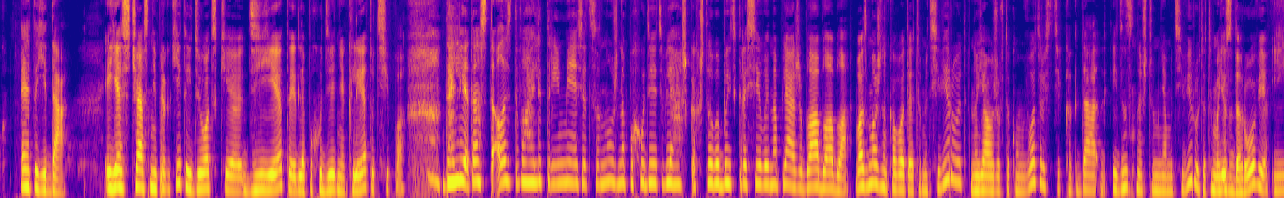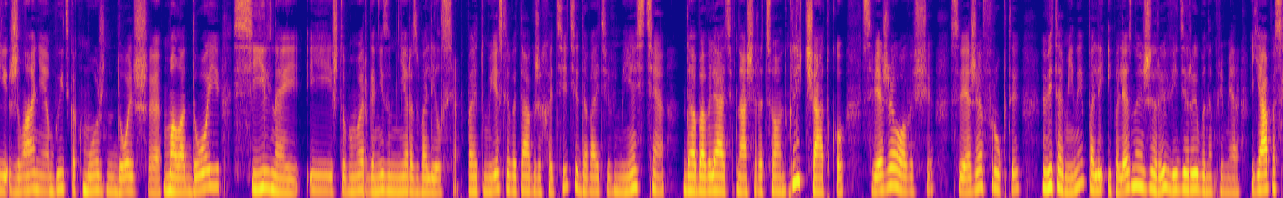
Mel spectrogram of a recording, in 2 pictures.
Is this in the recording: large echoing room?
no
